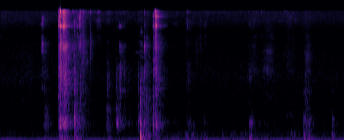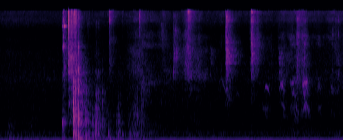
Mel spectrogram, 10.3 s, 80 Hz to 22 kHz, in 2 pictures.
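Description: Saw chain clinking and rattling as it is worked by hand round the drive sprocket and onto the bar of a Stihl MS660 chainsaw. Irregular metallic clicks and short clatters, loudest about a second in, just after two seconds and around six seconds, over a steady low hum.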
